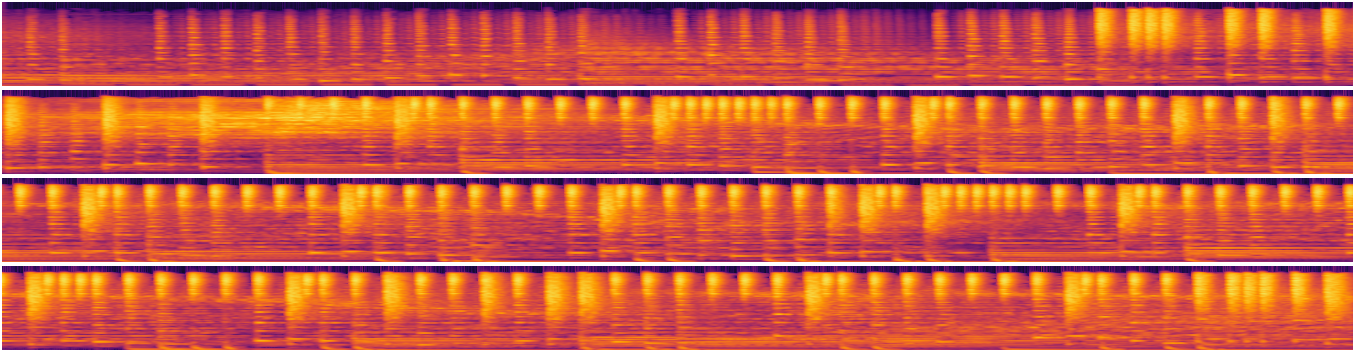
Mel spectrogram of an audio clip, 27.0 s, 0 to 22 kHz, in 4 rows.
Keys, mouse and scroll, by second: 0.1 space, 1.3 click, 7.3 ctrl+q, 8.6 click, 12.3 KP_5, 14.2-15.3 drag, 17.9 Down, 19.2-20.3 drag, 21.6 Escape, 22.1-23.4 drag, 23.5 Up, 25.4 space, 25.5 click, 26.0-27.0 scroll down 1.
